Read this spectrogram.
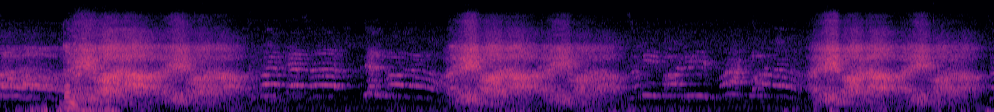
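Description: A large crowd of men shouts back in unison in repeated bursts.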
